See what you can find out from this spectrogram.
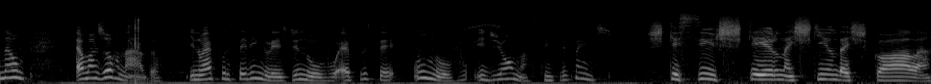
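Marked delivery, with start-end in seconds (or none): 6.5-9.3 Carioca accent from Rio de Janeiro. Demonstrating regional accents in Portuguese: Carioca Rio accent. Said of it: "É o sotaque carioca".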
